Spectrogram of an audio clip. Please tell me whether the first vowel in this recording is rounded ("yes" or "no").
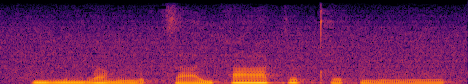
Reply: no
